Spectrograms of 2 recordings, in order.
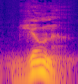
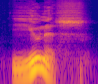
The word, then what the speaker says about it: Yunus: that you don't hear his name is not pronounced Jonah it's pronounced Yunus that is why you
